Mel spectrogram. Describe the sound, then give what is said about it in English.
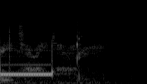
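A telephone being dialed for a call: a steady electronic phone tone holds for about half a second, then breaks off into a brief click under faint voices. “He's going to make a great phone call. I'm going to call Jerry Blavitt.”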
